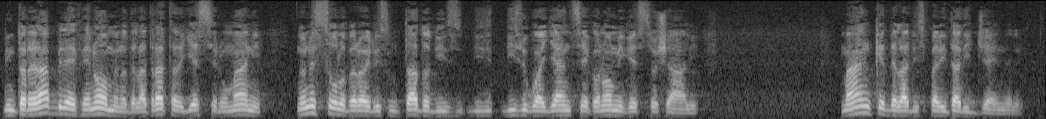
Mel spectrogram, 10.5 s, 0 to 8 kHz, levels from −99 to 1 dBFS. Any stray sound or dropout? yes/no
no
